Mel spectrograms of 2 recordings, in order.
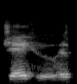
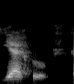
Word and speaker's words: Yehu: For he was commanded by a prophet, and Yehu, therefore, or Jehu, the right pronunciation is Yehu, because there's no J in Hebrew.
